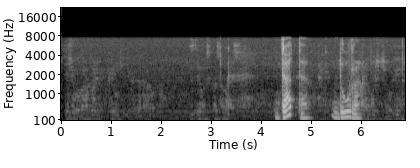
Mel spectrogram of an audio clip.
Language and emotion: Russian, neutral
